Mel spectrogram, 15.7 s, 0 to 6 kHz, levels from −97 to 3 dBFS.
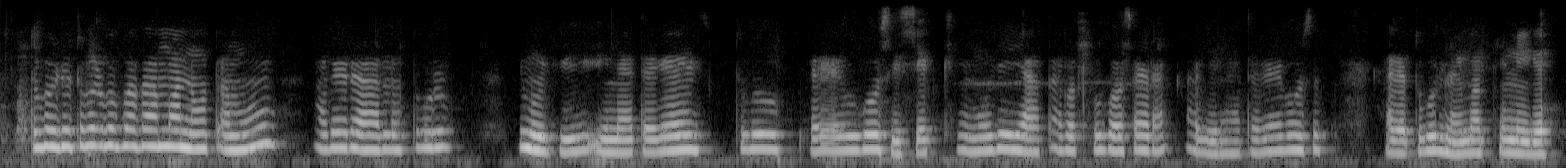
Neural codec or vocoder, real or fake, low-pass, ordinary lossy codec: none; real; 5.4 kHz; AAC, 48 kbps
